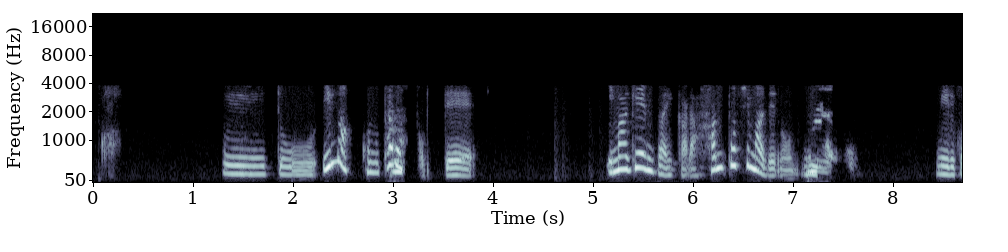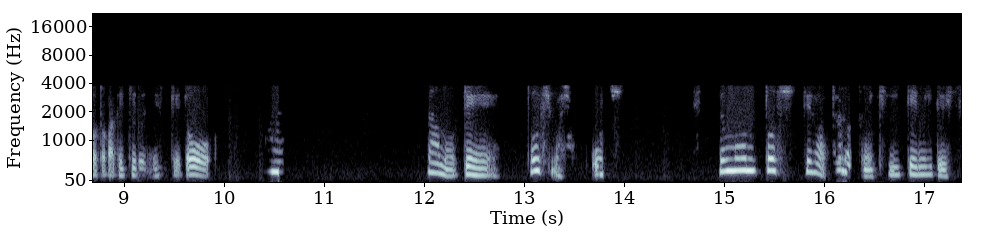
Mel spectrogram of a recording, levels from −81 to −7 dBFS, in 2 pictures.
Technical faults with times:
2.95-3.16 other side's voice leaking through
3.03-3.30 speech suppressed in double talk
7.15-7.41 other side's voice leaking through
7.17-7.62 speech suppressed in double talk
10.43-10.61 other side's voice leaking through
13.43-13.69 speech suppressed in double talk
16.09-16.40 speech suppressed in double talk
16.17-16.23 other side's voice leaking through

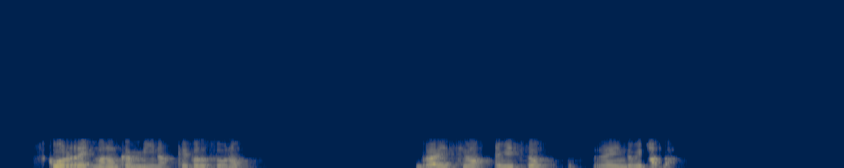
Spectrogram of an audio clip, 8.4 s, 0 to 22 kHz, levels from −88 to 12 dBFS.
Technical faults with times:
0.00-8.45 iLBC codec

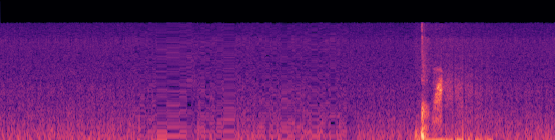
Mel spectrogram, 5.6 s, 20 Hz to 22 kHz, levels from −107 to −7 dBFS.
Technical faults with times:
1.36-3.49 robotic sound from repeated short buffers

